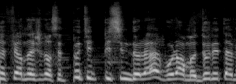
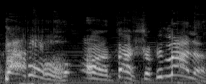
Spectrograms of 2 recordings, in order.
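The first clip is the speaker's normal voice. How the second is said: high-pitched mock pain; yelping in pain; 8 semitones higher, slower than usual. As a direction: cry out as if just hit. Frappé, se plaint de douleur. (cri de douleur joué, aigu)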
